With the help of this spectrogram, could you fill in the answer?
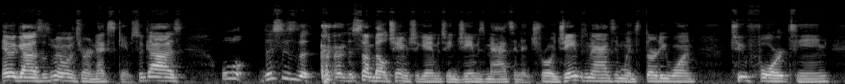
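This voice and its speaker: Slightly hoarse man rambling about football. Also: a little high, animated, brisk. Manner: rambling, self-correcting, lots of "guys" and "um". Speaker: sports video host. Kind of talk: casual sports recap commentary.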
